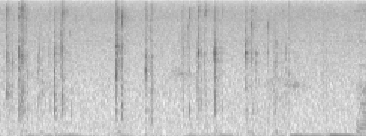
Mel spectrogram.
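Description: Login details are tapped out on a computer keyboard, a close, uneven run of quick key clicks with short pauses, no voices.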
